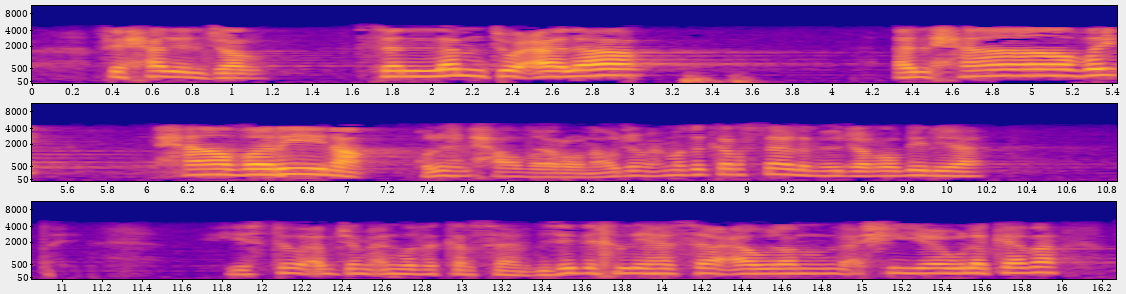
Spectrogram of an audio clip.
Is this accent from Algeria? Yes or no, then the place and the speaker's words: yes; Algeria; وهذا أسهل وهو المعروف عندنا في الجزائر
